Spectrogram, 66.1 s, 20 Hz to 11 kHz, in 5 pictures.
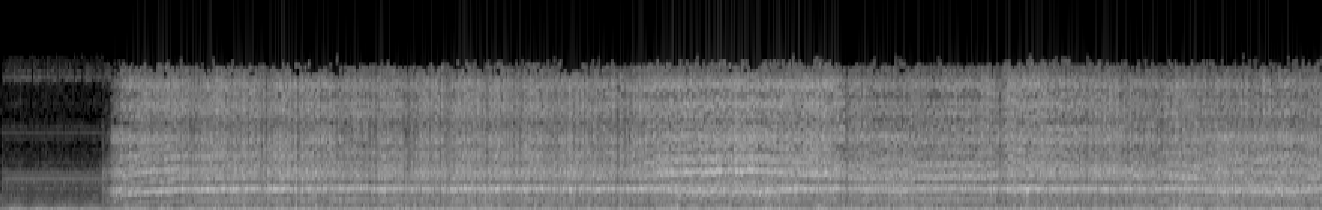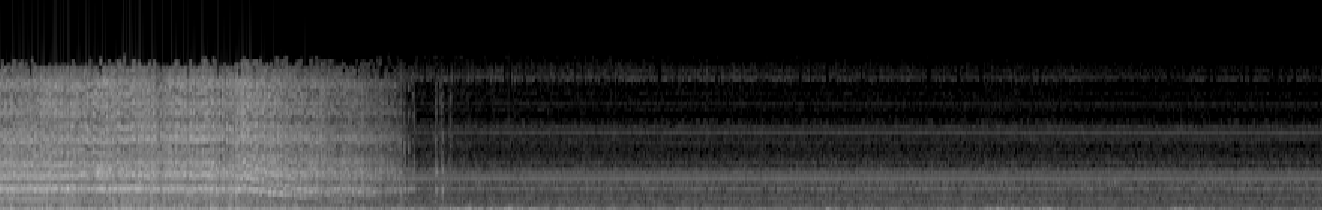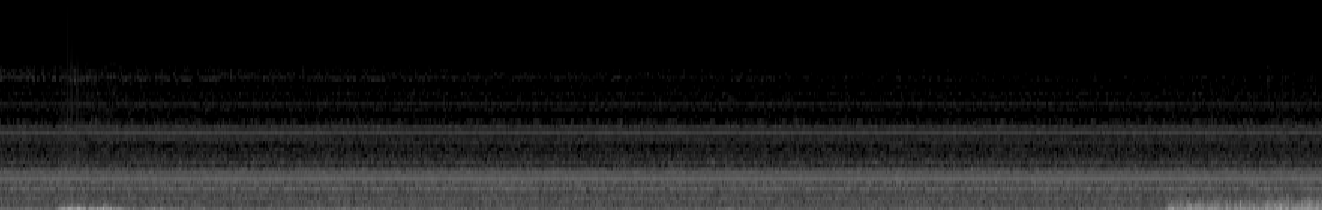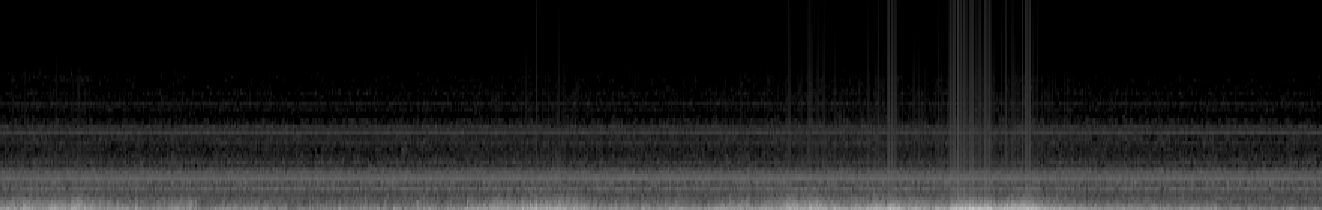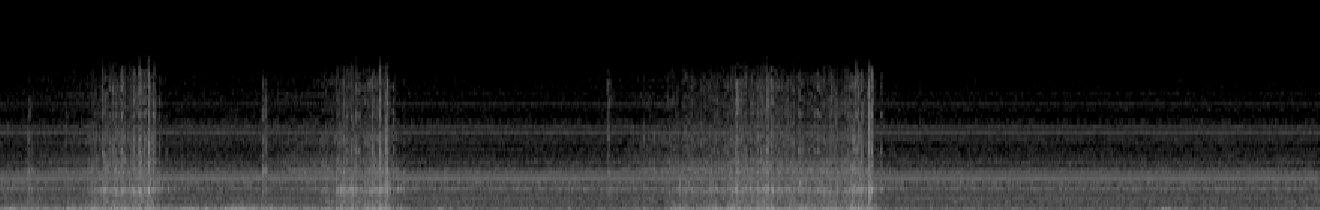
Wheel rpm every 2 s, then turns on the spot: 40, 150, 160, 160, 160, 160, 160, 150, 10, 0, 0, 0, 0, 0, 0, 0, 0, 0, 0, 0, 0, 0, 0, 0, 0, 0, 10, 10, 10, 0, 10, 0, 0.
54-58 60-62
